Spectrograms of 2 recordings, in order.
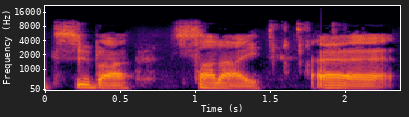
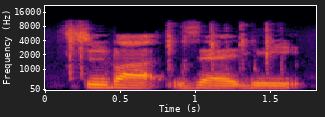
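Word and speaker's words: tsubazeri: What you've written here, if I was to read that straight in Japanese, it'd be Tsuba Sarai. So it's Tsuba Zeri. Tsuba Zeri is the word, all right?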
